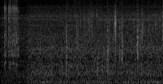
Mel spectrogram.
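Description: A steady low rumble with a few faint clicks.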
